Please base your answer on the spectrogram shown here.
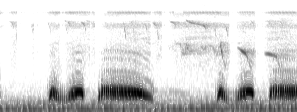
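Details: Spotted dove in the wild, lured while being trapped in Indonesia; two back-to-back phrases of paired short hoots and a long level coo, over a low rumbling background and faint high chirps.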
